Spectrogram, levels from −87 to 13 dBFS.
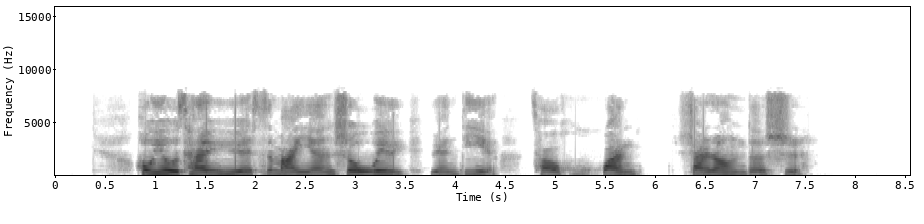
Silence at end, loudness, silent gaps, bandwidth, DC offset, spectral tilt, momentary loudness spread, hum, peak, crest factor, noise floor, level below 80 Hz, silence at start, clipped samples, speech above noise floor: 1.1 s; -17 LUFS; none; 8.2 kHz; under 0.1%; -3.5 dB/octave; 17 LU; none; -2 dBFS; 18 dB; -88 dBFS; -60 dBFS; 0.85 s; under 0.1%; 71 dB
